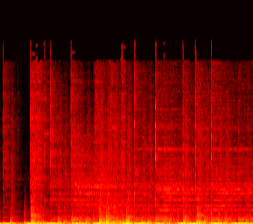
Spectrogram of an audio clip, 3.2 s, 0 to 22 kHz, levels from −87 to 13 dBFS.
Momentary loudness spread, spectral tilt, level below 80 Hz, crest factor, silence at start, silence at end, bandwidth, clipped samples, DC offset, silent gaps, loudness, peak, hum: 3 LU; -6.5 dB/octave; -16 dBFS; 12 dB; 0 s; 0 s; 12.5 kHz; under 0.1%; under 0.1%; none; -22 LUFS; -2 dBFS; none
